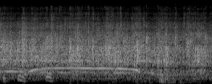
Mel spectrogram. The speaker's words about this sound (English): Big round of applause for Karen Guggenheim. Thank you. And Tal Ben-Shahar.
